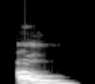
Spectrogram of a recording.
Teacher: composed of the closing diphthong ow and the schwa sound as in the word hour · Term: triphthong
